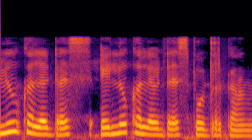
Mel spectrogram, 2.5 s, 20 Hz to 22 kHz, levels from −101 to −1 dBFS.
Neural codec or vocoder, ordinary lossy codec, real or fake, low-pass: codec, 16 kHz, 2 kbps, FreqCodec, larger model; none; fake; 7.2 kHz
